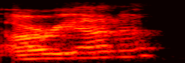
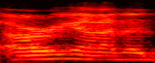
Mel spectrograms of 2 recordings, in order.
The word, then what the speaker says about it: Arieanna: Is it Arieanna? Yes. Okay, Arieanna, just want to make sure I'm pronouncing her name right.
